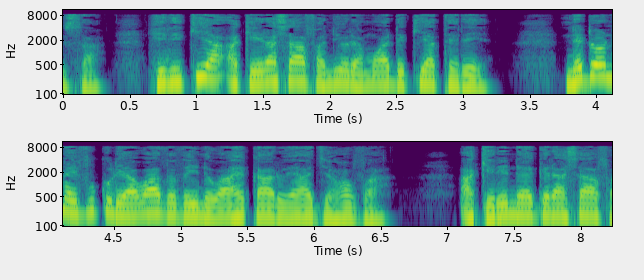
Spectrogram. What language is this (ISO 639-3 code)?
kik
